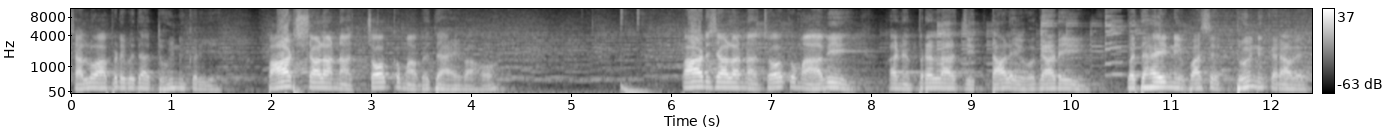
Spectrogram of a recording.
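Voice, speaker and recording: A man's voice: mid-range voice, unhurried. A man narrating a scripture story as a swami preacher, dramatic and storytelling, at a religious gathering. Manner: dramatic, storytelling with chant-like repeats. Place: large hall at a religious gathering. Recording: reverberant hall with faint music.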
